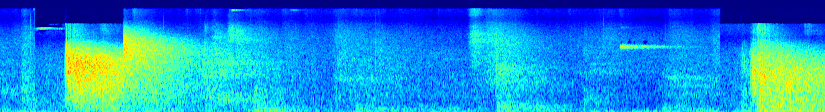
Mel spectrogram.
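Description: Wooden practice swords clash sharply with a ringing echo in a large hall.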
